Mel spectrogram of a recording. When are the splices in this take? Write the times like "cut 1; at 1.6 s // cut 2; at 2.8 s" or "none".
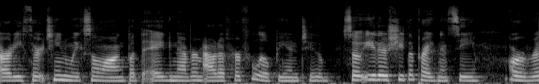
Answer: cut 1; at 2.0 s // cut 2; at 3.4 s // cut 3; at 4.1 s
